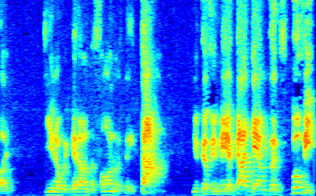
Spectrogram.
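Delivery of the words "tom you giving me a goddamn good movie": loud, high-pitched voice. Retelling phone calls during an over-schedule shoot: Dino impersonation. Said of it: "your Dino impersonation".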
